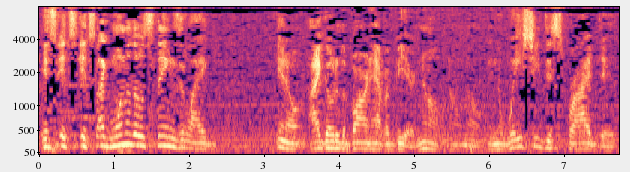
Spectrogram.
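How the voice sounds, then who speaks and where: A man telling a humorous personal story to a group in a lively, conversational way, with quick asides. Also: mid-range voice, music in the background, low-quality recording. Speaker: speaker sharing his recovery story.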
